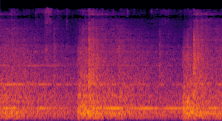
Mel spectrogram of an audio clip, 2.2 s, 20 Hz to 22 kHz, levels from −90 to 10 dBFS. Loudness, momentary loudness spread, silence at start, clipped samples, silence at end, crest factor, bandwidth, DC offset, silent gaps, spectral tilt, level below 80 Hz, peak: -21 LUFS; 7 LU; 0 s; under 0.1%; 0 s; 18 dB; 16.5 kHz; under 0.1%; none; -4.5 dB/octave; -60 dBFS; -2 dBFS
